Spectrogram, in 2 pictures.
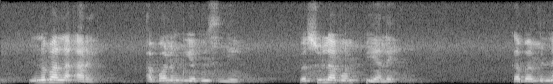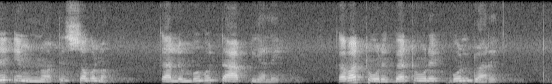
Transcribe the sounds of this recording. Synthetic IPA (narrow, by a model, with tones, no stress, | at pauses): nʊ˦ba˦la˦ʔa˨ɾɪ˨ | a˨bɔ˦lɪ˦ɡ͡bi˦e˦bʊ˦zi˨e˨ | ba˨su˦la˦bʊ˦mpɪ˨ɛ˨lɪ˦ | ka˨ba˨mɪ˨nɛ˦ʔɪ˨ŋnɔ˨tɪ˦sɔ˦ɣʊ˦lɔ˨ | ka˨lɪ˨mbo˦bʊ˦taː˦pɪ˨ɛ˨lɪ˨ | ka˨ba˦tʊ˨ɾɪ˨ɡ͡bɛ˦tʊ˦ɾɪ˦bʊ˦ndwa˨ɾɪ˦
